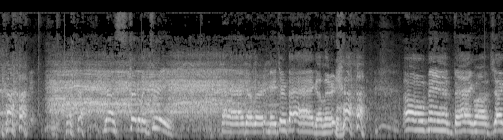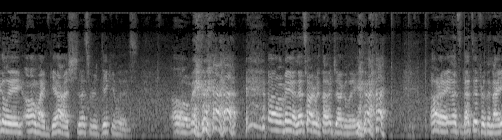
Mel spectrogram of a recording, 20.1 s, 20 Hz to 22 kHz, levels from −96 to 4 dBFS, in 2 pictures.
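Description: Five isolated sharp clicks puncture the audio at 1.29, 2.84, 4.02, 9.69 and 19.35 seconds, each a single instant with nothing audibly missing around it. These are most likely dropped samples: at each point a fraction of a millisecond of the stream has vanished, so the waveform leaps straight from one value to a later one. That abrupt discontinuity produces the tick, visible as a thin vertical line spanning the spectrum.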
